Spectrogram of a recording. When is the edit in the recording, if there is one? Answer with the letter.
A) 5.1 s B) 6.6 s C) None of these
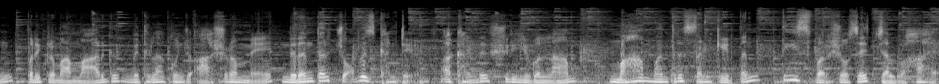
C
